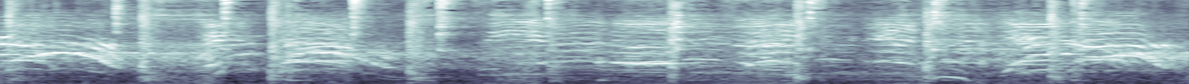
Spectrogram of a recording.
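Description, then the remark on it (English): A crowd of union supporters in Seattle chants "Get up, get down. Seattle is a union town" in unison while banging on drums, the steady, loud beats hitting roughly twice a second, the many raised voices rising and falling in a rhythmic call. “So here's some sounds of union supporters in Seattle chanting, "Get up, get down. Seattle is a union town." Banging on drums.”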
